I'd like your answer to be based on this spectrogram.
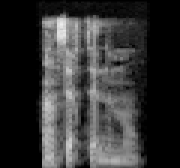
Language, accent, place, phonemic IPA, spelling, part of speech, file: French, France, Lyon, /ɛ̃.sɛʁ.tɛn.mɑ̃/, incertainement, adverb, LL-Q150 (fra)-incertainement.wav
- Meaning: uncertainly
